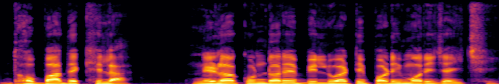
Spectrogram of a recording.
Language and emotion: Odia, neutral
